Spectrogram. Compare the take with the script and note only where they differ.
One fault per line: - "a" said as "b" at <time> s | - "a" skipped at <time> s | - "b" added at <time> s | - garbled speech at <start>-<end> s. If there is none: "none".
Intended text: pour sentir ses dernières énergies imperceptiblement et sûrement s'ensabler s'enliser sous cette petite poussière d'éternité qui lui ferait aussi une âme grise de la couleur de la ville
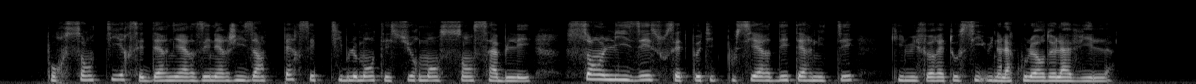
- "âme grise de" skipped at 10.0 s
